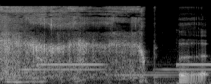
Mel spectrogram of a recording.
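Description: A long, noisy slurp as a cartoon character sips from a drink can, lasting about a second and a half over quiet background music.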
